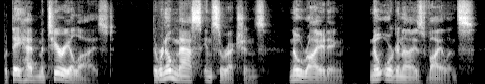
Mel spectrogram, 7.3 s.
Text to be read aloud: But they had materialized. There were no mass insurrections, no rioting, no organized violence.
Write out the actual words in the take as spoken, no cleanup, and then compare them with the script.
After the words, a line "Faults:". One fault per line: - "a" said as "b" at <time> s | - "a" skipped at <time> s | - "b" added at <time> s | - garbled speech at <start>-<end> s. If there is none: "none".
But they had materialized. There were no mass insurrections, no rioting, no organized violence.
Faults:
none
